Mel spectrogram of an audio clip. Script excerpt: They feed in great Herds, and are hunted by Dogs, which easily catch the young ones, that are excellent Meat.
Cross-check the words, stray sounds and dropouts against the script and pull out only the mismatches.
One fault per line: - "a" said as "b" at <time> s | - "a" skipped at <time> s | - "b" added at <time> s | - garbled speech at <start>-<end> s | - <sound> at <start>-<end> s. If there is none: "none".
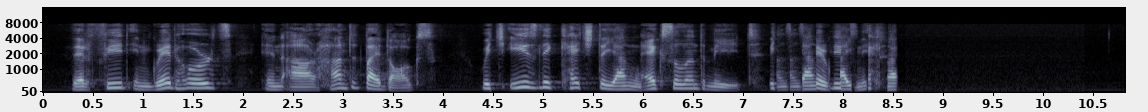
- "ones that are" skipped at 6.0 s
- garbled speech at 7.3-8.6 s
